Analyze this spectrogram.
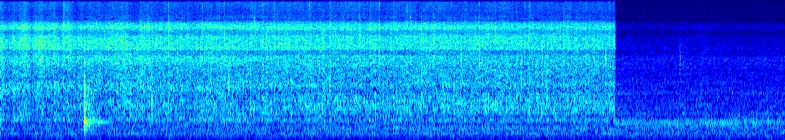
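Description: Chicken livers, basil and chillies sizzling in a frying pan over a gas flame: a steady hiss with a single click about a second in. It cuts off suddenly about six seconds in, leaving a faint steady hum.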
